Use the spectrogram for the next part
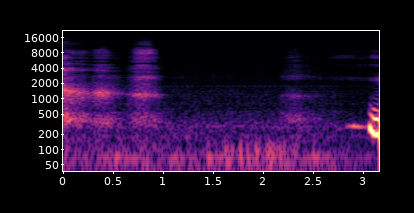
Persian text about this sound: صدای خمیازه ی کشداری آمد و پیهسوزی روشن شد.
